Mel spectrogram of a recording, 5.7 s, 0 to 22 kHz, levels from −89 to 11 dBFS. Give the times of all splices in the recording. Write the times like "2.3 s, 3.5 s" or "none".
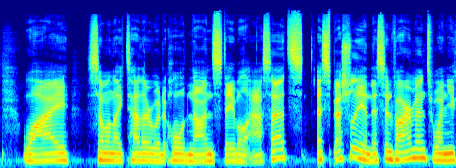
2.1 s, 3.9 s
